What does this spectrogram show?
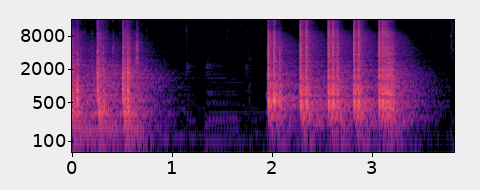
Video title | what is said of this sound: How To Repair Rusty Rocker Panel on 1st Gen 4Runner - Cut, Fabricate & Weld! | este é o som de metal sólido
